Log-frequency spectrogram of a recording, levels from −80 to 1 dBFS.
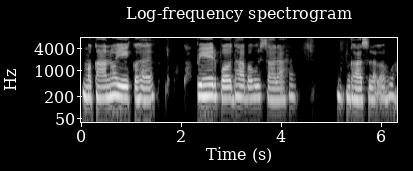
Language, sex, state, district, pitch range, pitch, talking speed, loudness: Hindi, female, Bihar, Sitamarhi, 180-205 Hz, 190 Hz, 105 wpm, -16 LUFS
